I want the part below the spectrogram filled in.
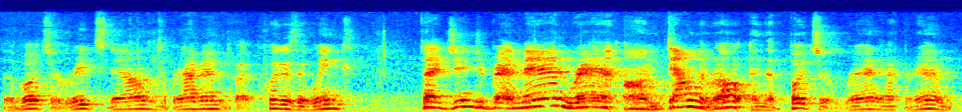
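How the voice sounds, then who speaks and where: A man reading a children's story aloud in a lively, expressive way. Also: on the high side, moderate pace, creaky, recorded from a distance, a little hiss or hum. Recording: roomy echo, faint ambience.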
